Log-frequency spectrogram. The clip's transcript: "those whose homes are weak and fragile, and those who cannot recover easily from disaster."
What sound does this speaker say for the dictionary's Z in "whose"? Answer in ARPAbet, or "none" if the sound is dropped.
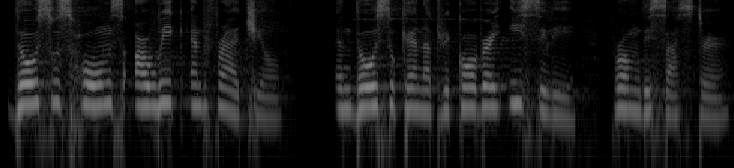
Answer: S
